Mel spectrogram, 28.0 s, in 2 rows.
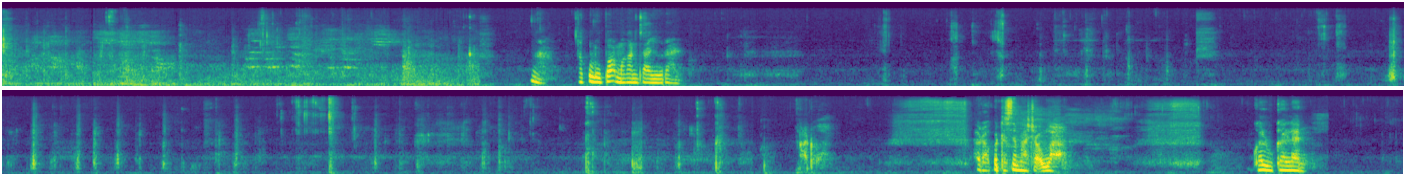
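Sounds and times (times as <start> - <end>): person chewing crunchy food: 8.7 - 12.2, 13.0 - 21.8.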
